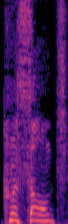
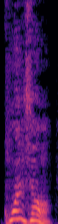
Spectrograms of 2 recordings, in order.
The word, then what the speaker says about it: croissant: And I know a lot of people will always say, do you know, no, you don't say croissant. You say quazo.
